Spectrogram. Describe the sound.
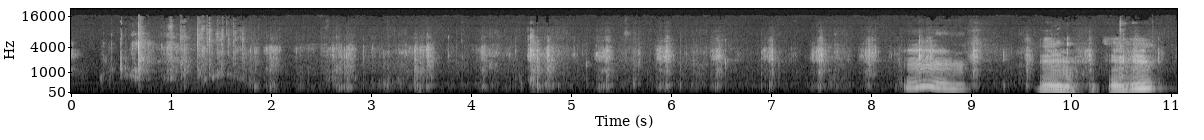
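Biting and chewing of Oreo cookies with cream cheese frosting during a taste test: many crisp, irregular crunches, followed by voices talking near the end.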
